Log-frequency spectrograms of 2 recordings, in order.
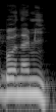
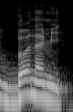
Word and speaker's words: bon: commence par une voyelle on prononcera bon comme bonne d'accord un bon ami parfait nous allons voir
